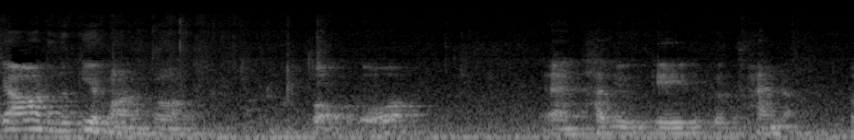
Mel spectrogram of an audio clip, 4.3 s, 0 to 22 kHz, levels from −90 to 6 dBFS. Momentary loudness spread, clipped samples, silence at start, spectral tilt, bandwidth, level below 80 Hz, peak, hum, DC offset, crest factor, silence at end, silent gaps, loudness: 11 LU; under 0.1%; 0 s; -7 dB/octave; 15.5 kHz; -46 dBFS; -20 dBFS; none; under 0.1%; 16 dB; 0 s; none; -38 LUFS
